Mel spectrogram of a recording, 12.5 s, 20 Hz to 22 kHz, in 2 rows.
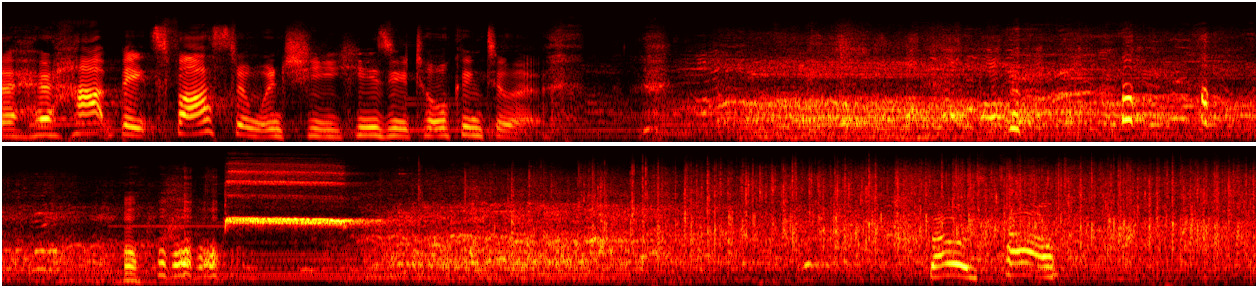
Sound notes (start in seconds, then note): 7.4 blows whistle; 7.8 laughter and applause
